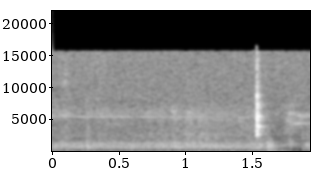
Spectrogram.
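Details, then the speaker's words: Time-attack turbo build fuel system upgrade, pump rewired through a relay from the kill switch and powered by a separate battery: faint steady pump whine with a relay click as the fuel pump primes; healthy. "So you can hear the fuel pump prime, you hear the relay click."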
